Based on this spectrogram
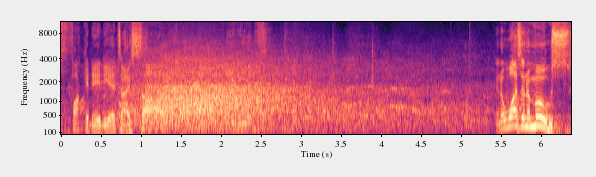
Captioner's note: audience laughing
